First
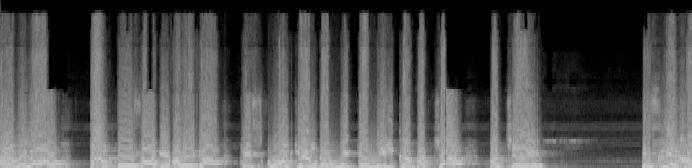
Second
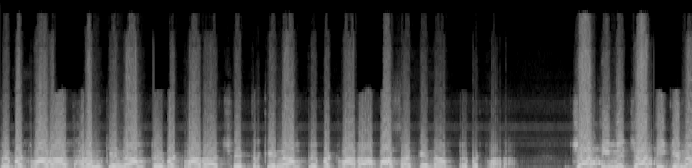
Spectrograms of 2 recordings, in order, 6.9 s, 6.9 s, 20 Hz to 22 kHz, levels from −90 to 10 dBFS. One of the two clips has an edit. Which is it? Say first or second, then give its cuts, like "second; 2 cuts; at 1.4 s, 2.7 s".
first; 1 cut; at 2.3 s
